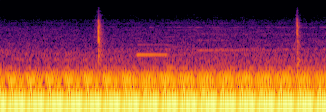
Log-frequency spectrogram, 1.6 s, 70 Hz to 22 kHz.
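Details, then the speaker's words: V8 flex-fuel pickup at auction, 169,000 miles, base model: deep, even rumble at idle with a steady beat and no knocks or misses; sounds healthy. "base model is Hell on the inside she runs gosh he sounds good"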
